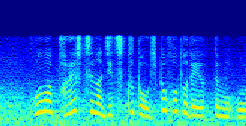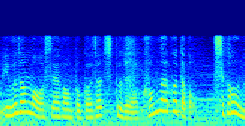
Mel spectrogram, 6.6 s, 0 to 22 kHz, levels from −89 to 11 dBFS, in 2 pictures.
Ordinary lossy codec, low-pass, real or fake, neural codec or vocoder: none; none; fake; codec, 16 kHz, 0.5 kbps, FunCodec, trained on Chinese and English, 25 frames a second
